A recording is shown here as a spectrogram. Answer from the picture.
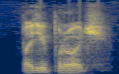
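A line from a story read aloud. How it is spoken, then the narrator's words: Grumbled. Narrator (Russian): проворчал Илья Ильич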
